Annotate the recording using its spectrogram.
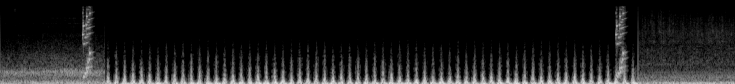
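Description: A toy helicopter's rotor chops rapidly.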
